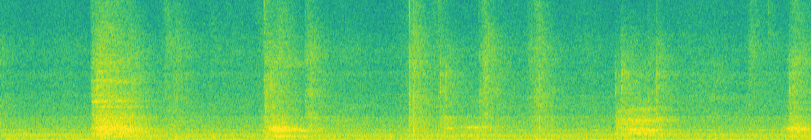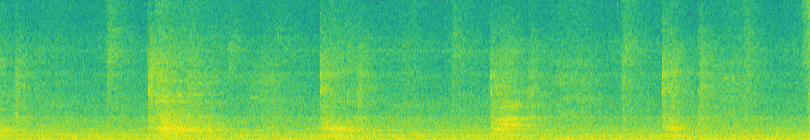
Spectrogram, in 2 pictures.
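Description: A man exhales sharply in a steady rhythm with each exercise swing.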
